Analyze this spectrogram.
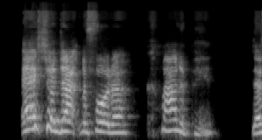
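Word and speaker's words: Klonopin: Ask your doctor for the Clonopin.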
